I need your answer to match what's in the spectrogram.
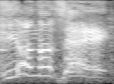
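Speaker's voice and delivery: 笑着拖长的假西班牙语; slow, loud, laughing mock Spanish shrug. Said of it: "And I was like".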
